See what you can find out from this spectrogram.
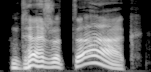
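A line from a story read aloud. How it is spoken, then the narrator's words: Hearty chuckle. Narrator (Russian): охотник от души хохотнул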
